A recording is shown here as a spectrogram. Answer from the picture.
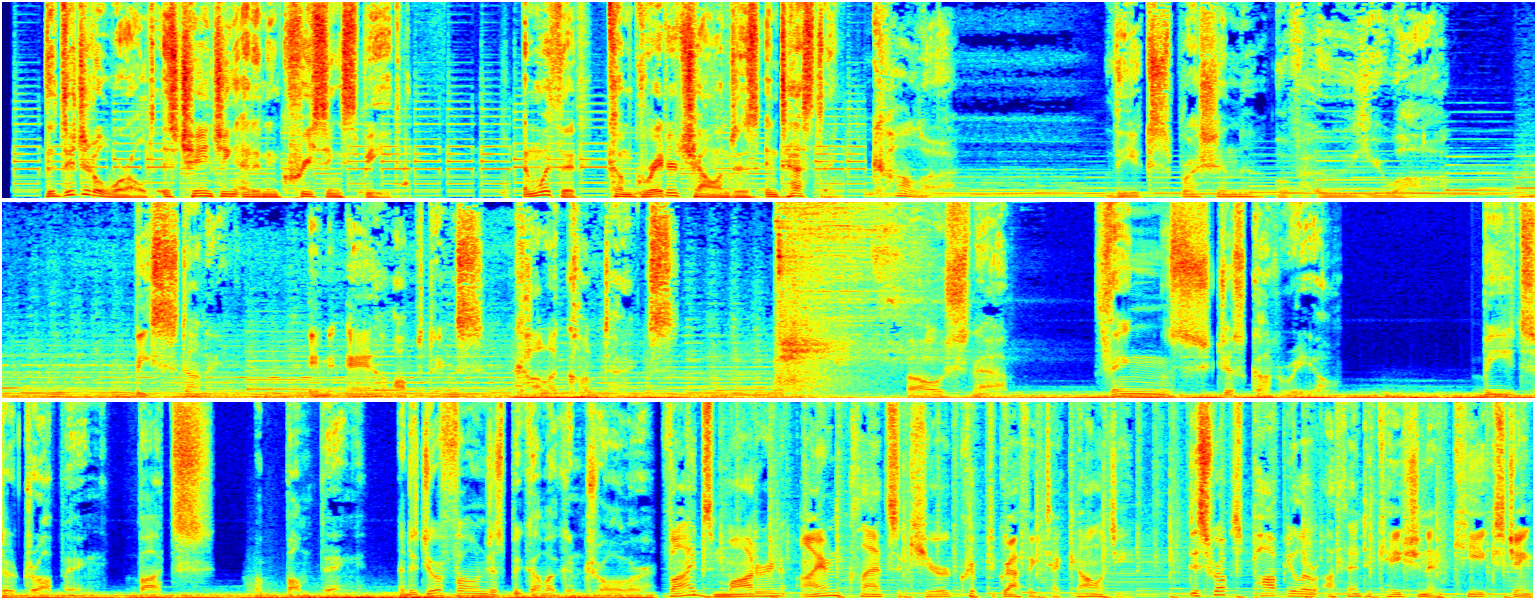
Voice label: Mid Atlantic Neutral English Commercial

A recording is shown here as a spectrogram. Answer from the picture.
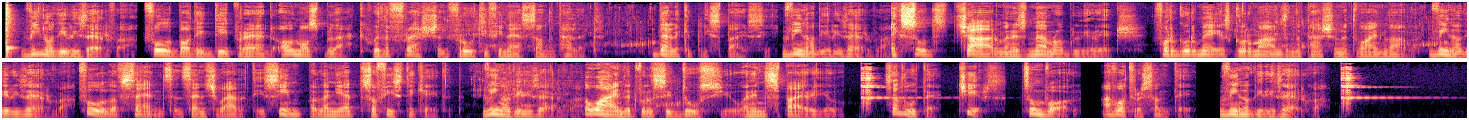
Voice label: radio spot voice FX; Vino Di Riserva

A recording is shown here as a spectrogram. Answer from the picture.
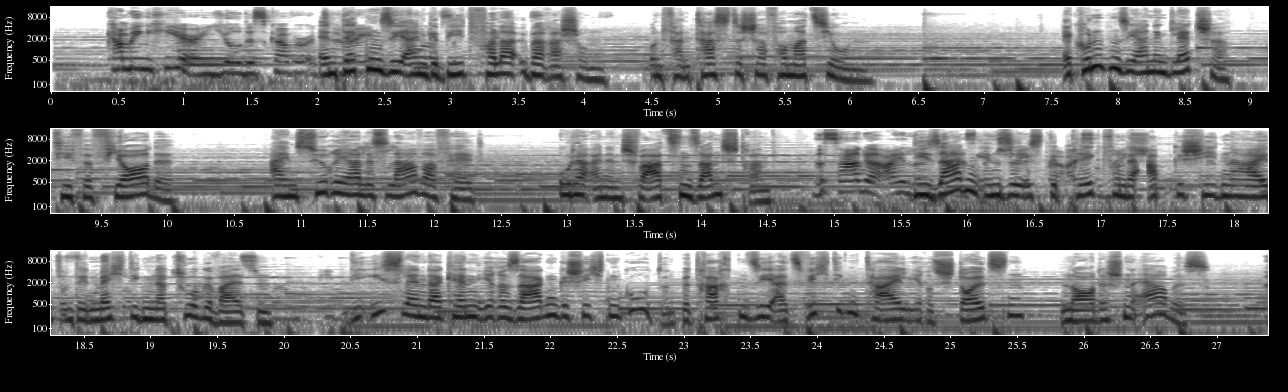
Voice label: Voice Over; Island

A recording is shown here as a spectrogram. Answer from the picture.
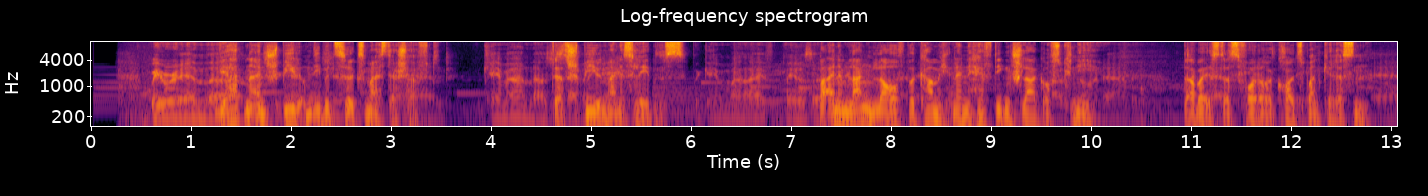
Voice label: ruhig emotional VO; Inside Pediatrics

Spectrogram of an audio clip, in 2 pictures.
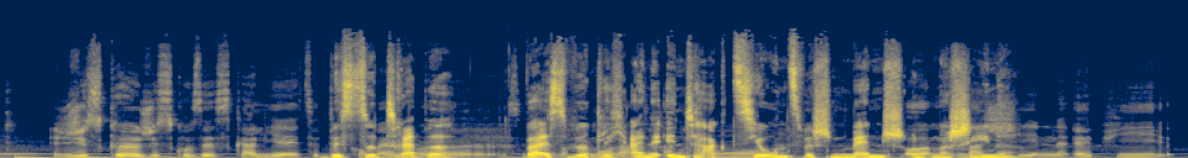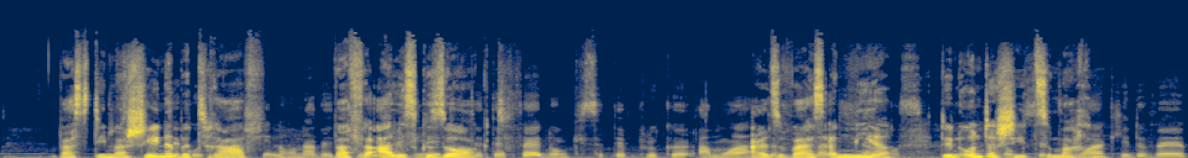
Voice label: VoiceOver; Quest

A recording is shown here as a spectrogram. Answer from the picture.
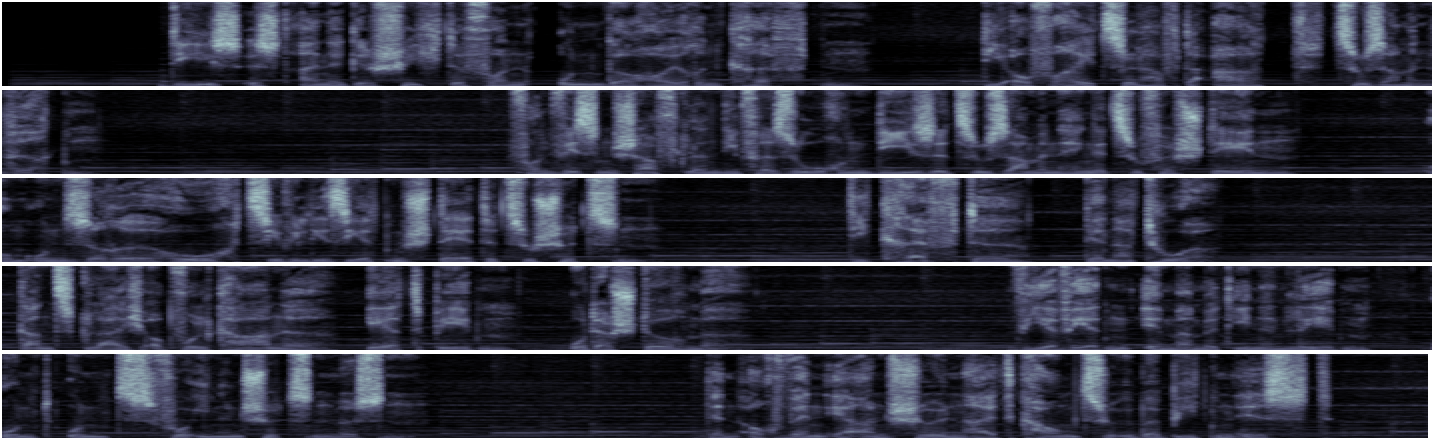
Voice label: trailer; terrax; LOFT VOICES

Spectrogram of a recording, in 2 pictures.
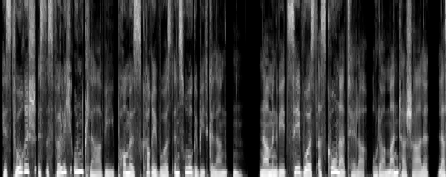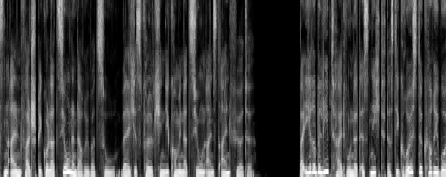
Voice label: narration documentary

